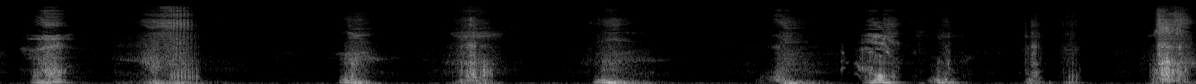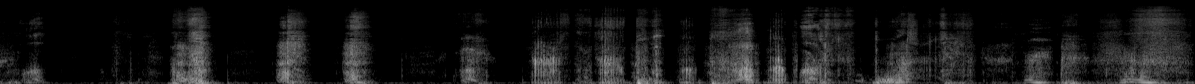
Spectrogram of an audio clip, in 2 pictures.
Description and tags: Velociraptor Huffs
dinosaur, huff, velociraptor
